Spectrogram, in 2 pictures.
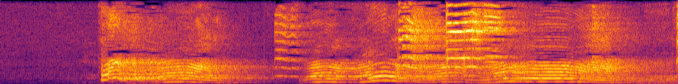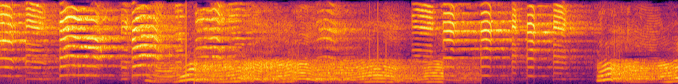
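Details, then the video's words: Three-month-old Irish Wolfhound puppy 'singing': a run of wavering, high, harmonic yowls that rise and fall in pitch. The notes come in several bursts with brief breaks between them. "Irish wolfhound is singing"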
